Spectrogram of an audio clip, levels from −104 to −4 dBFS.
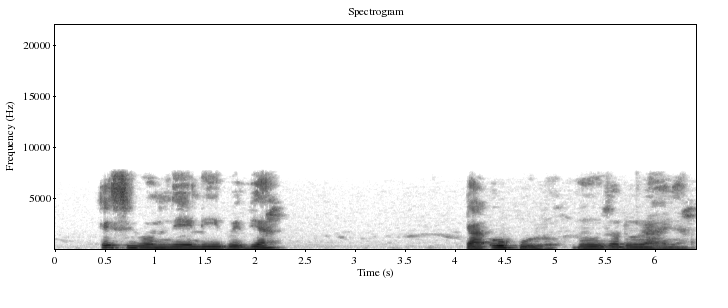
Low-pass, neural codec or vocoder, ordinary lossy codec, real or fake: none; none; none; real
